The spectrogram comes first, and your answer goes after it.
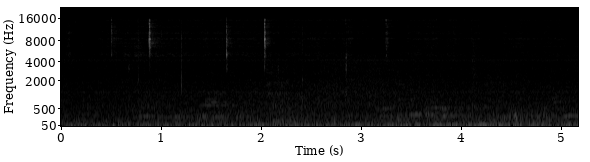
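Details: Car relay on a bench test circuit with switch and light: sharp single clean click each time the switch energizes the coil, then the light turns on; relay pulling in normally.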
